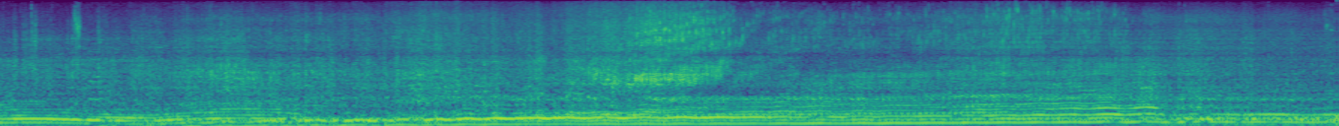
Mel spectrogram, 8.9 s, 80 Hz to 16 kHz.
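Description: Porsche 911 rally car's flat-six engine at low revs, blipped up and down a few times, then held steady as the car drives off slowly.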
